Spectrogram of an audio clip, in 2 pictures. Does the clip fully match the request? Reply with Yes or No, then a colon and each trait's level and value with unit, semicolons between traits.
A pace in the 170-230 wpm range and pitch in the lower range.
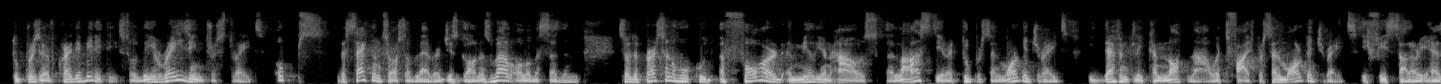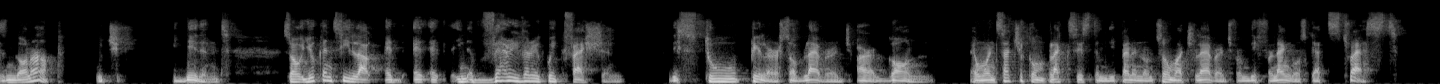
Yes: average, 180 wpm; low, 110 Hz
